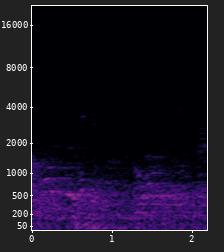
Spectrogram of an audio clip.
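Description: Indistinct voices shouting and talking in an arena hall, over steady background noise.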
